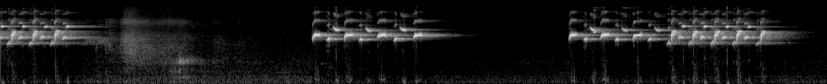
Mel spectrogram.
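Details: Wedani-style European goldfinch song from Safi, Morocco, delivered in three bursts of fast, sparkling twitters and tinkling trills, the opening one fading into a soft rustle, with short silences between phrases.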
